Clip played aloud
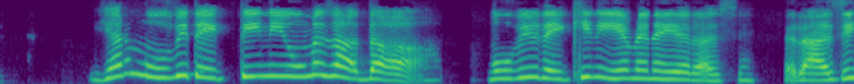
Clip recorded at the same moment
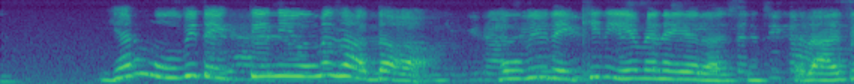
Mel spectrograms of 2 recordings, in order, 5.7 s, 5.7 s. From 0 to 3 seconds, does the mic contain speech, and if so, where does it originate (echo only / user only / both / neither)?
both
